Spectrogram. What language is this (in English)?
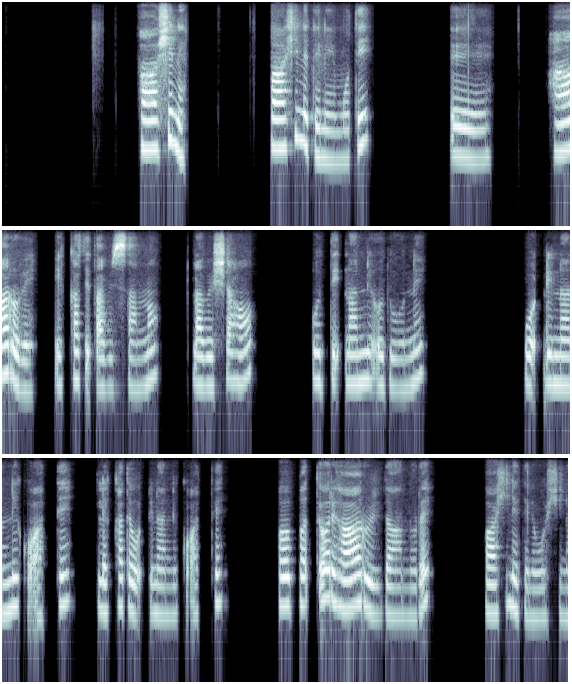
Sidamo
